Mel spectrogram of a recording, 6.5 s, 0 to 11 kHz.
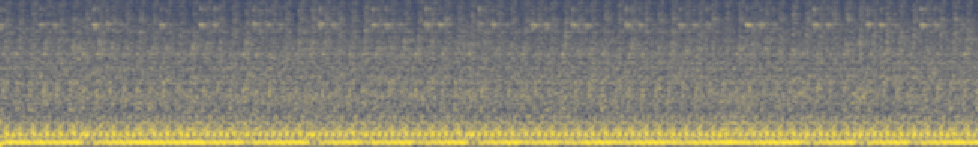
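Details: Norton P11 vintage British motorcycle twin, first start after carburetor fully disassembled and old dead gasoline replaced with fresh; steady low idle beat stumbling unevenly every second or two; one carb's pilot jet not following adjustment, suspected partly blocked.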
